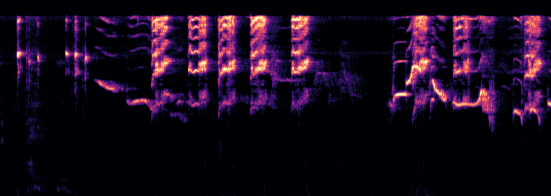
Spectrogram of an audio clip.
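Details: Caged oriental magpie-robin singing with eagle-call imitations, kept for training other birds: a rising whistle, then rapid bursts of harsh high notes, pausing, then loud strident phrases again; faint talking in the background.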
